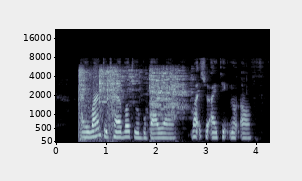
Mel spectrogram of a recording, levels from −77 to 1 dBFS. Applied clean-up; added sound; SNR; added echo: classical method WPE with log-MMSE.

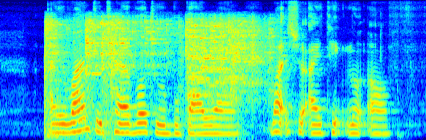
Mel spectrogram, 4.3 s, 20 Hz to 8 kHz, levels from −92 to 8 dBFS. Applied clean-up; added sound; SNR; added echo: none; Glass; 1 dB; reverberation time 0.5 s.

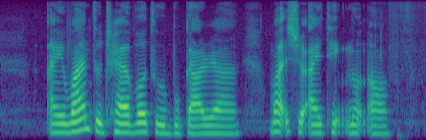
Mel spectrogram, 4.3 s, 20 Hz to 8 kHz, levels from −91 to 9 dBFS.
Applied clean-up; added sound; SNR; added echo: none; none; none; none.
